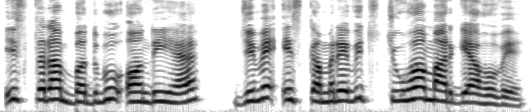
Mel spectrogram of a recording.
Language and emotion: Punjabi, disgusted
